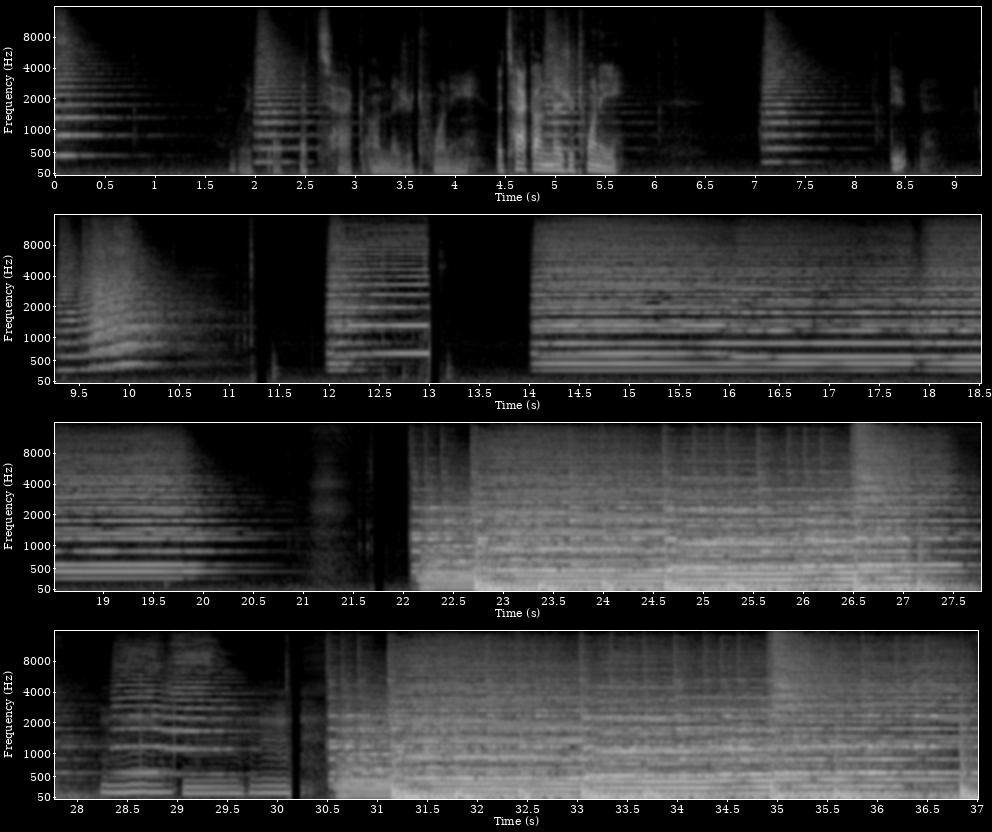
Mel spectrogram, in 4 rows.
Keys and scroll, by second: 11.2 space, 12.5 space, 19.4 space, 21.7 space, 26.9 space, 30.1 space, 36.6 space.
